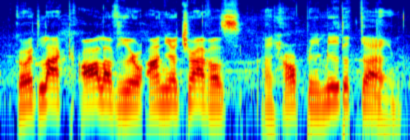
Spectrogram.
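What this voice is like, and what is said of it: Performed character voice. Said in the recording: “I like doing this voice.”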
